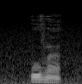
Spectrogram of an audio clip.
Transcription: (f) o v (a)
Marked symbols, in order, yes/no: no, no

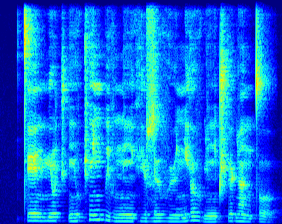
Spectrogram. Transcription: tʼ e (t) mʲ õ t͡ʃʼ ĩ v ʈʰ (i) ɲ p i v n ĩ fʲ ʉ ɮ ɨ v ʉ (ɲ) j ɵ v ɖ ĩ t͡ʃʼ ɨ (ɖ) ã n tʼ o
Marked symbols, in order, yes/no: no, no, yes, yes

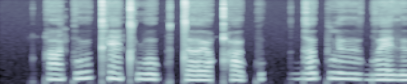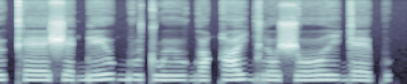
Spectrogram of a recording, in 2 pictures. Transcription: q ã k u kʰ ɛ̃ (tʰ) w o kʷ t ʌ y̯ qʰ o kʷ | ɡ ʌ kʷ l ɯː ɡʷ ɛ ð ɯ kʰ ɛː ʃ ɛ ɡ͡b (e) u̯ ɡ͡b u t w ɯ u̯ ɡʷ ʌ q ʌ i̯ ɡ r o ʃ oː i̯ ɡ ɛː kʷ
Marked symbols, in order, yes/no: yes, yes

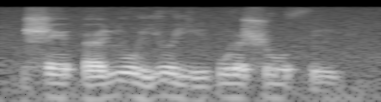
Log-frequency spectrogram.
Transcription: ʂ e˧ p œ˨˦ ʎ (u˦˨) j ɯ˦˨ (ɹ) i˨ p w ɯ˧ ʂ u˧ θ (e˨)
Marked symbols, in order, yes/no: yes, no, no

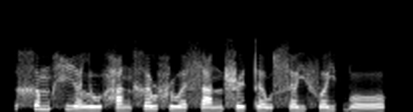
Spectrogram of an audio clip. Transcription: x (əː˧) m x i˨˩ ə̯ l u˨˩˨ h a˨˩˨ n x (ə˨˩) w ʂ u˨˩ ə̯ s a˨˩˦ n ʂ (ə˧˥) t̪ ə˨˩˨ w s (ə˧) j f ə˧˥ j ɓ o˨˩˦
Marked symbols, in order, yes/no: no, no, no, yes

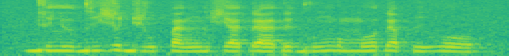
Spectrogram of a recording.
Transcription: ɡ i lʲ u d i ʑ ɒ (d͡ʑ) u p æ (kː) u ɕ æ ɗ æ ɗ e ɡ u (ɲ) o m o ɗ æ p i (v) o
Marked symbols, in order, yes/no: yes, no, no, yes

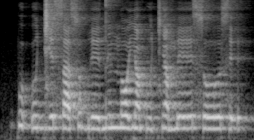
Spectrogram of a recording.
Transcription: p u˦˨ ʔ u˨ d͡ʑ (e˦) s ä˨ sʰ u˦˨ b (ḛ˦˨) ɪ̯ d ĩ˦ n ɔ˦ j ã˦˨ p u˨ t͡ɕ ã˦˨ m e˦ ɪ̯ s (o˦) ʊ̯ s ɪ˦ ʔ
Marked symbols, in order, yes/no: no, no, yes

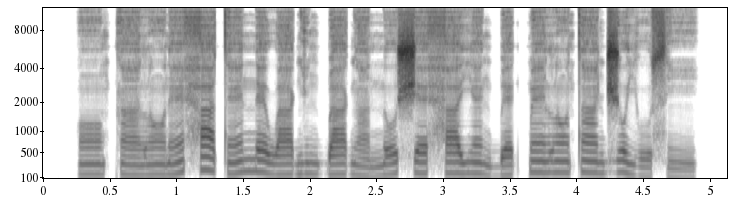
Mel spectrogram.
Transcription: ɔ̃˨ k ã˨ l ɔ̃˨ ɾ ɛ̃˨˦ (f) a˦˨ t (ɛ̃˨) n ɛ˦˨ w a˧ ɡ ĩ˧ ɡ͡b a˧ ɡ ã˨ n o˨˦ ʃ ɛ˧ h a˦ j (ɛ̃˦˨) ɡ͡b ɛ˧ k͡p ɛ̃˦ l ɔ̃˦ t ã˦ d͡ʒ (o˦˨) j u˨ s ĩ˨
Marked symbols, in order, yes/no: no, no, yes, yes

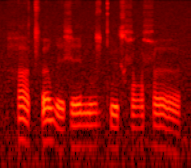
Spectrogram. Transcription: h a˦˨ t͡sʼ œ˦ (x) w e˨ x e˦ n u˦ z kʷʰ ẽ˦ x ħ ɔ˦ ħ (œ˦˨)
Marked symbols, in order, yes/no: no, yes

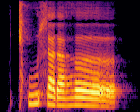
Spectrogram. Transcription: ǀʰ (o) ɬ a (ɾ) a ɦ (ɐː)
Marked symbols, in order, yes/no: no, yes, yes

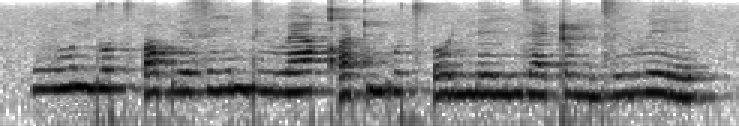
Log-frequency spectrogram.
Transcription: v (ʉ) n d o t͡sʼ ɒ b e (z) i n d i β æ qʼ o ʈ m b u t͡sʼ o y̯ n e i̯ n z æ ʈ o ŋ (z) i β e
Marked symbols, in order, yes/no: no, yes, no

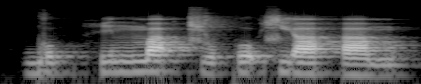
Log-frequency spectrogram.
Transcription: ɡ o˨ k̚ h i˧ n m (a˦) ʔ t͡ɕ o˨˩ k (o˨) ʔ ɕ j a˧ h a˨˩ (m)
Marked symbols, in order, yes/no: yes, no, yes

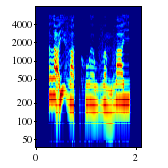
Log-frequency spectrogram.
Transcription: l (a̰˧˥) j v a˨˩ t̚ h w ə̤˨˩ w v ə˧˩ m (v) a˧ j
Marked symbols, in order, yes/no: yes, yes

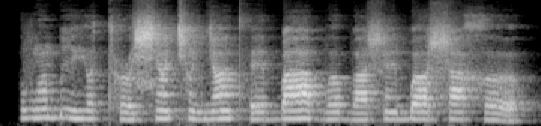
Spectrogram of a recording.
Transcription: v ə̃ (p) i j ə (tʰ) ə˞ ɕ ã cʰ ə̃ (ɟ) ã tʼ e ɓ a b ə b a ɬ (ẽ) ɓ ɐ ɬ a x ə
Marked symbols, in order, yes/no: no, yes, yes, yes

